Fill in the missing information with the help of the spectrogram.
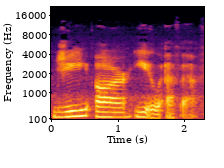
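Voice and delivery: ordinary delivery, nothing marked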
